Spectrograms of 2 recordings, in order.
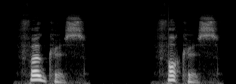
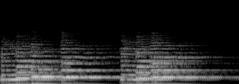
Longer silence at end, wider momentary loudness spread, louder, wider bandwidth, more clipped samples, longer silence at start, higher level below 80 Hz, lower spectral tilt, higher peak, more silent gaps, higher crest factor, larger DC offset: first, 0.2 s vs 0 s; first, 14 LU vs 9 LU; about the same, -21 LUFS vs -22 LUFS; first, 10.5 kHz vs 4.5 kHz; neither; first, 0.3 s vs 0 s; about the same, -50 dBFS vs -52 dBFS; second, -5.5 dB/octave vs -10 dB/octave; first, -4 dBFS vs -8 dBFS; neither; first, 20 dB vs 14 dB; neither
